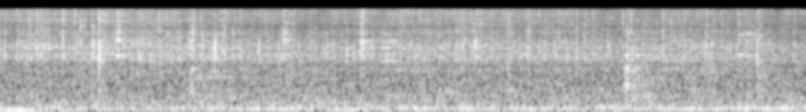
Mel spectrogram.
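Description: Onions and green chilies fry in hot oil for upma, a continuous close sizzle broken by repeated scraping and clinking taps of a spoon stirring the pan.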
